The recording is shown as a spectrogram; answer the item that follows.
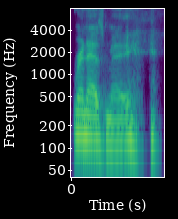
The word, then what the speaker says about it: Renesmee: How do you pronounce it? Renesmee? – Renesmee.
